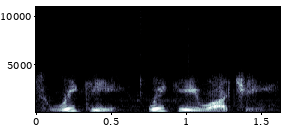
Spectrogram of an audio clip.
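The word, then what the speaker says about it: Weeki Wachee: Actually, Joe, it's Wichiwachi.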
